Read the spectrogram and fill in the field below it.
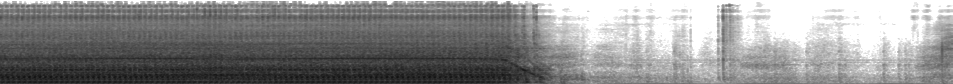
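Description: A sewing machine chain stitching half-square-triangle quilt pieces into a scrap quilt top, running in a steady close whirring hum for about six seconds before stopping abruptly, followed by quiet with a few faint clicks and handling noises.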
